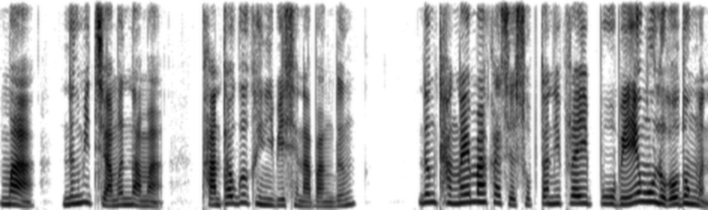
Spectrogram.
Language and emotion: Bodo, disgusted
